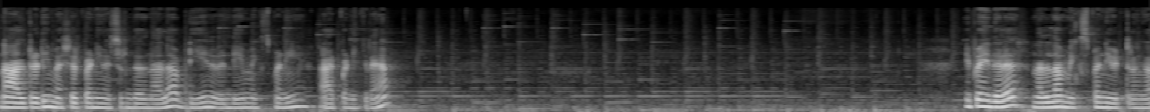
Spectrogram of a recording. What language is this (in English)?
Tamil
